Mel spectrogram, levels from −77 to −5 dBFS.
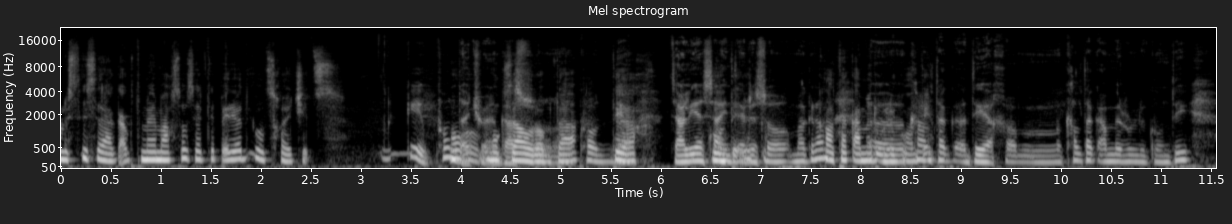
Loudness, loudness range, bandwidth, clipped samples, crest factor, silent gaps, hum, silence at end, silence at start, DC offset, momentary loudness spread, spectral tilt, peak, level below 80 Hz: -27 LUFS; 4 LU; 17.5 kHz; under 0.1%; 18 dB; none; none; 0 s; 0 s; under 0.1%; 12 LU; -6.5 dB/octave; -10 dBFS; -52 dBFS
